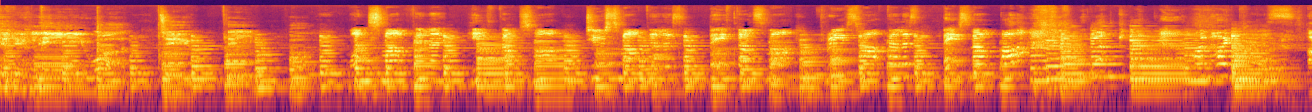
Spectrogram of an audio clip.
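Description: Piano playing a brisk accompaniment, chords and notes struck in a steady rhythm of about three to four a second.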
